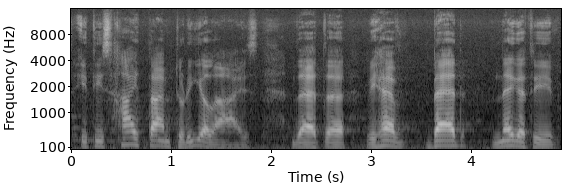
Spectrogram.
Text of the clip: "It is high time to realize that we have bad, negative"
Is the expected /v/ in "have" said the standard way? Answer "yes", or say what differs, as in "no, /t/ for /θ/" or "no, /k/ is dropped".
yes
